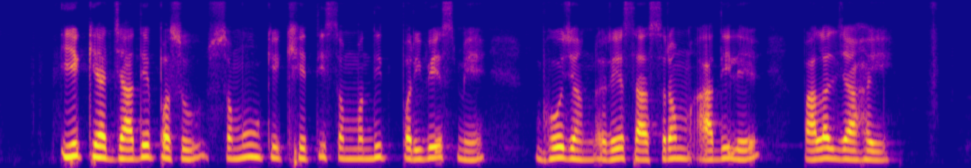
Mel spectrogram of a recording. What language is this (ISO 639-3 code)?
mag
